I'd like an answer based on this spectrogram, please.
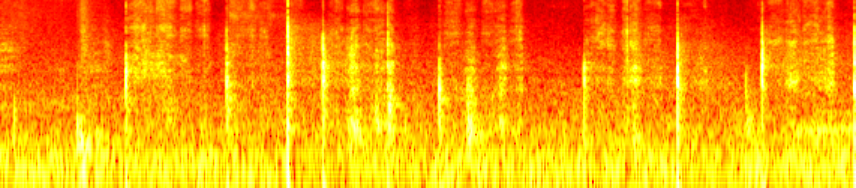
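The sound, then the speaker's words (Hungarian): Pen or chalk scratches out the end of a math equation, with quiet rubbing strokes broken by many sharp taps at an uneven rhythm, all fairly faint and without speech. “És a háromszoros gyöknél csak a végét írom.”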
